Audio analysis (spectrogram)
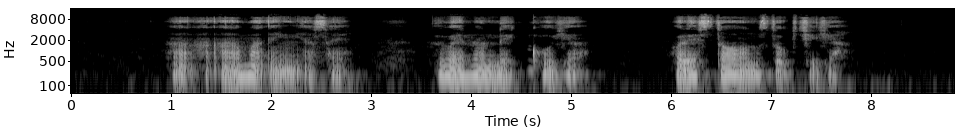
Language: Teutila Cuicatec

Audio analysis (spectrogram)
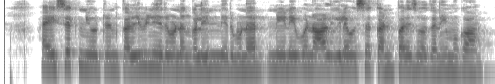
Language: Tamil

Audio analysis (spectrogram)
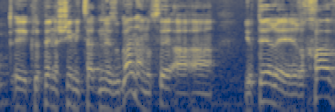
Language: Hebrew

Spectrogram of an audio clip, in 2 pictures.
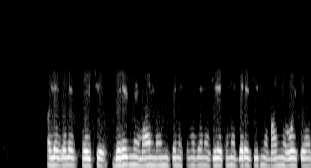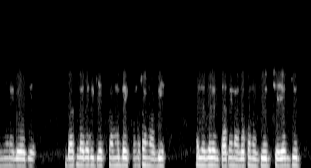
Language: Gujarati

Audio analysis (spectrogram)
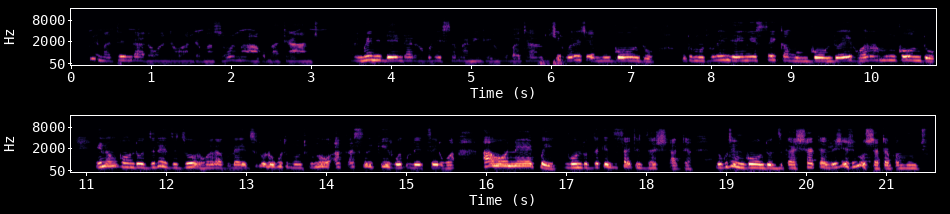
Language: Ndau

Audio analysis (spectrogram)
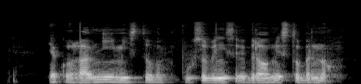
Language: Czech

